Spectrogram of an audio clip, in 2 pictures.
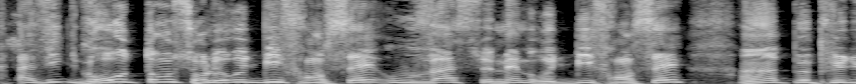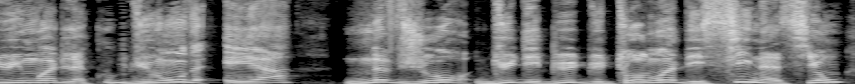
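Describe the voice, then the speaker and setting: A man hosting a sports radio talk show, introducing guests and asking questions in a measured way, sometimes correcting himself. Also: on the high side, dry recording, clean studio sound. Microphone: studio microphone.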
